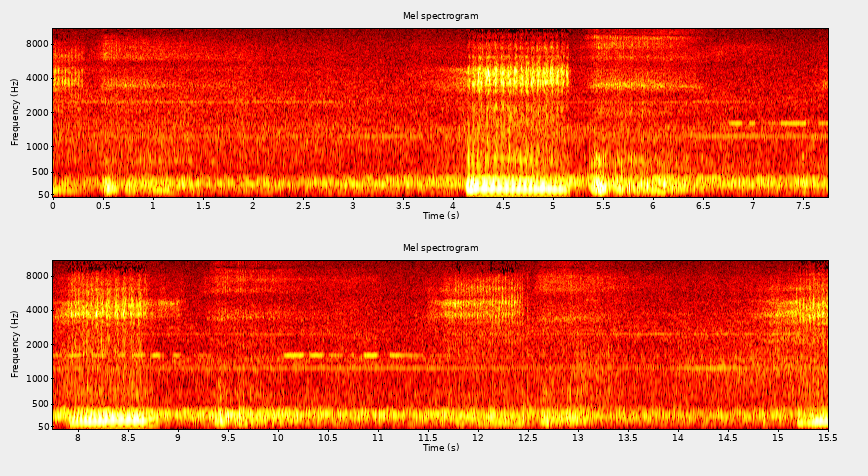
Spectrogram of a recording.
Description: Dog snoring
